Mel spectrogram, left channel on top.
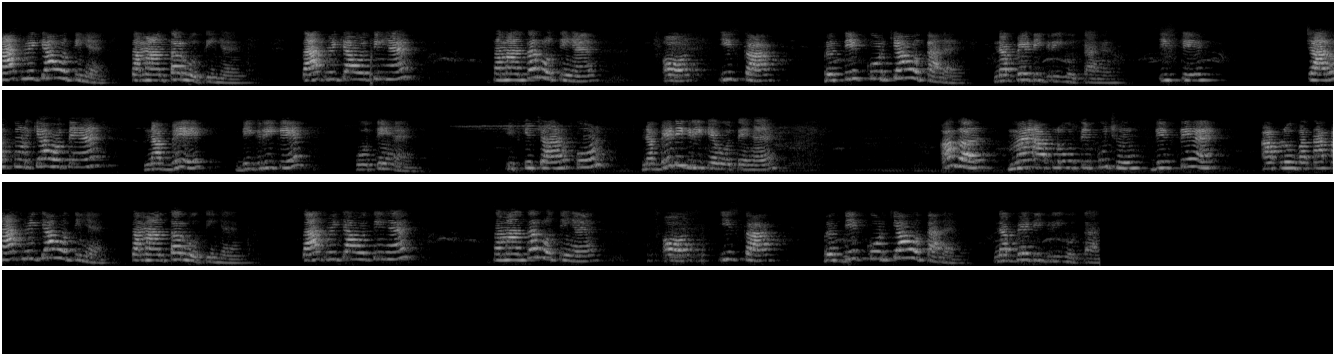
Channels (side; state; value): right; drops out; at 11.0 s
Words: में क्या होती हैं, समांतर होती हैं। साथ में क्या होती हैं, समांतर होती हैं। और इसका प्रत्येक कोण क्या होता है, 90 डिग्री होता है। इसके चारों कोण क्या होते हैं, 90 डिग्री के होते हैं। इसके चारों कोण 90 डिग्री के होते हैं। अगर मैं आप लोगों से पूछूं, देखते हैं आप लोग बता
